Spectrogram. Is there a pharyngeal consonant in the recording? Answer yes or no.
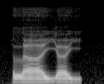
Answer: no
